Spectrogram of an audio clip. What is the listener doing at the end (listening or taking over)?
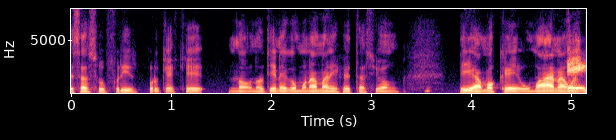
taking over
